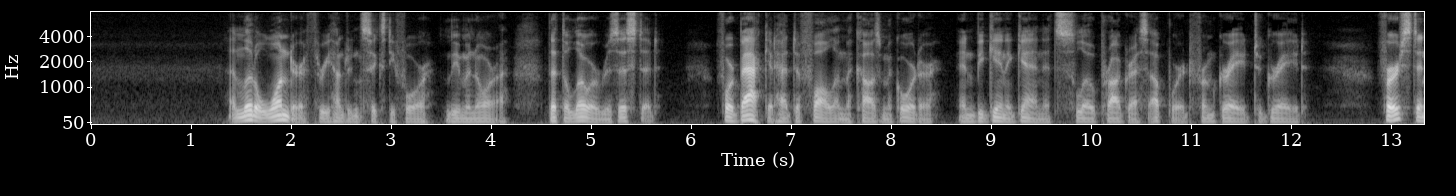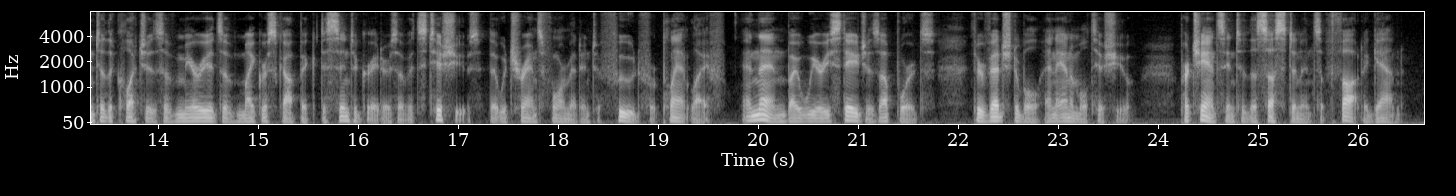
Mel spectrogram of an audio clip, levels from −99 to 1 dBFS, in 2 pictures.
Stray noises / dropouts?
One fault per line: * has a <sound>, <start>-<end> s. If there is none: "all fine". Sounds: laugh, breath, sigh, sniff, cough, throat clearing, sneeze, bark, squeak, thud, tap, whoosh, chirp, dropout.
all fine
